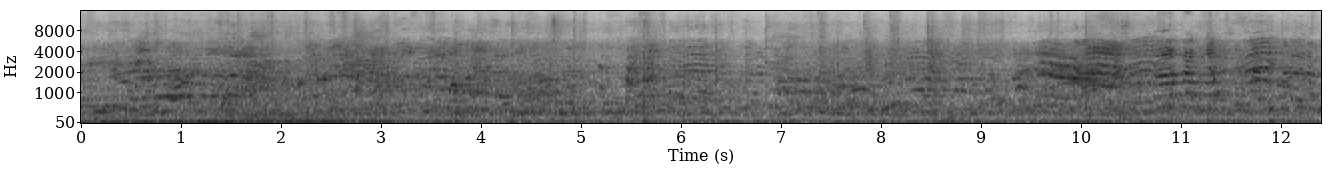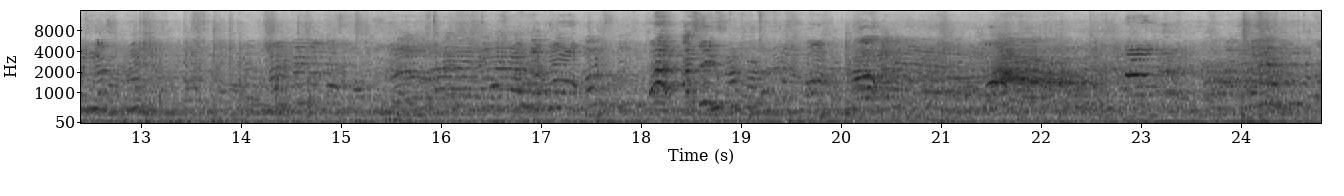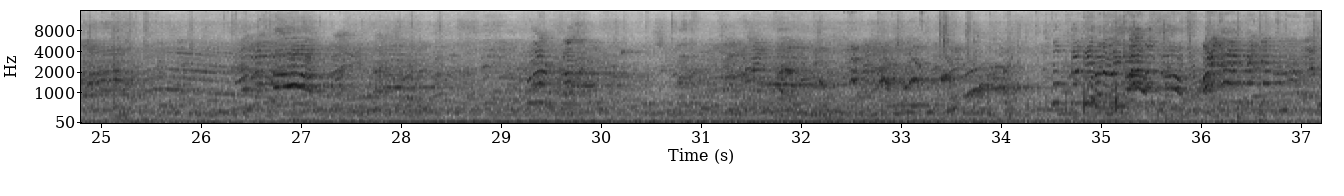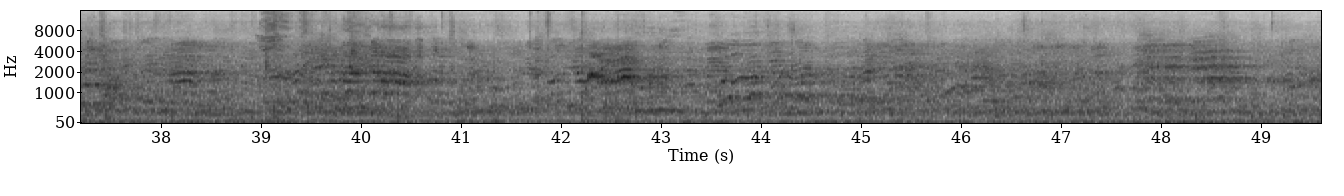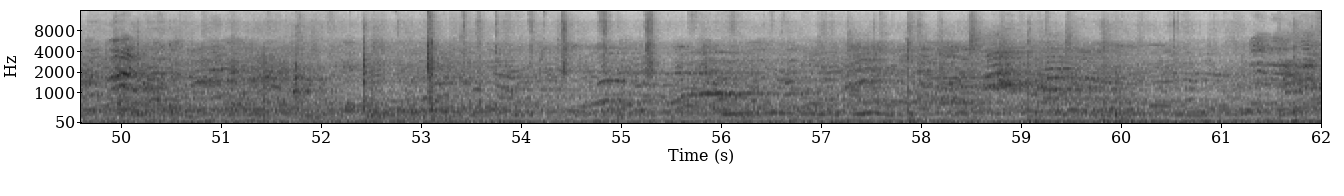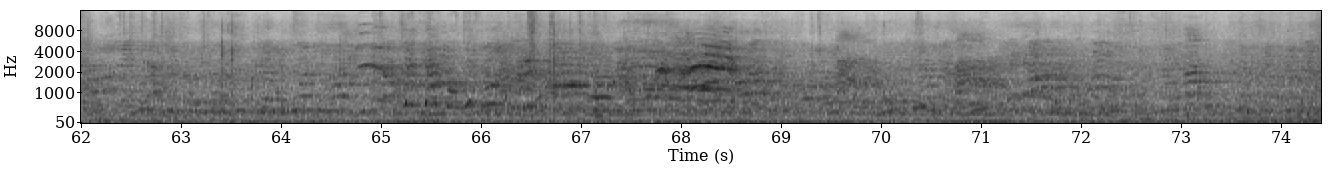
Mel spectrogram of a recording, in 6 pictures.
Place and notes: Brussels, Rue de Lausanne, schoolyard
